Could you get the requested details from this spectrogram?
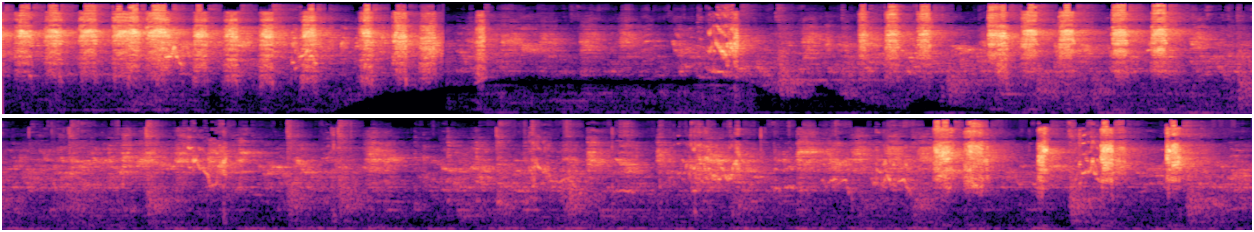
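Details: Budgerigars at play chatter in quick runs of sharp, repeated chirps and warbles, loud at the start and end with a softer, scratchier stretch in the middle.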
